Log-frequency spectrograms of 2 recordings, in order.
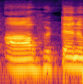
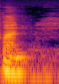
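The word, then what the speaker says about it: often: है ऑन देखो इसको बहुत सारे लोग ऑफ्टन पढ़ते हैं ठीक है वटी का साउंड देते हैं जबकि ऑफ्टन नहीं पढ़ा जाता क्या पढ़ा जाता ऑन क्यों पढ़ा जाता है लास्ट में देखो टी ई एन आया है जब टीई एन आएगा लास्ट में तो टी क्या होगा साइलेंट होगा इसको क्या पढ़ेंगे आन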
